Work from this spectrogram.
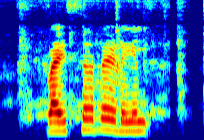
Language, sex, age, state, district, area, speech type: Malayalam, female, 45-60, Kerala, Pathanamthitta, rural, spontaneous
